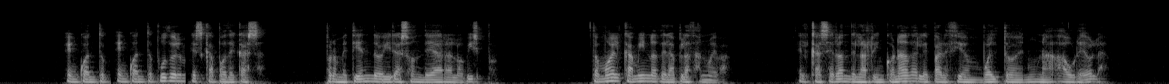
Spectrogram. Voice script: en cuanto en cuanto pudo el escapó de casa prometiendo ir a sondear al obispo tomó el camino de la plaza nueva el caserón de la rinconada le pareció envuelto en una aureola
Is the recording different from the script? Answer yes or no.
no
